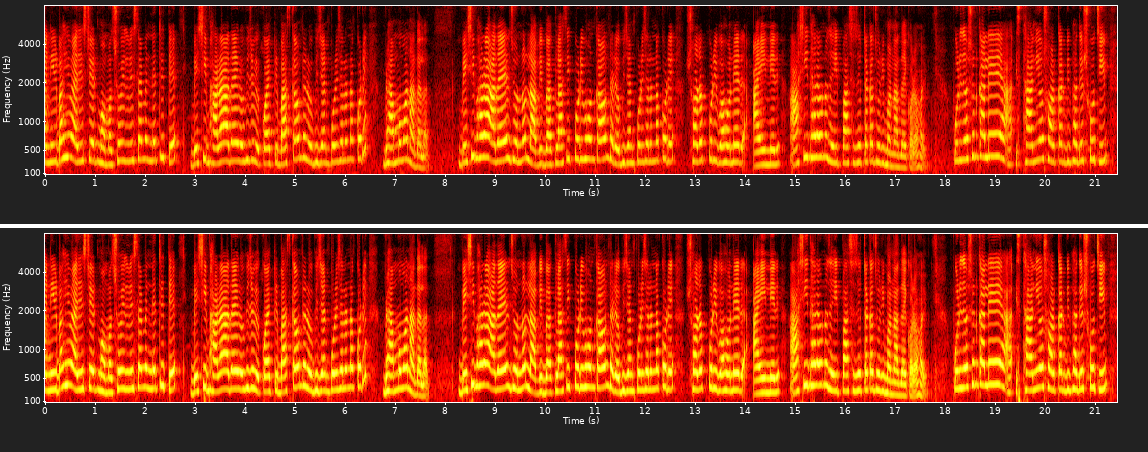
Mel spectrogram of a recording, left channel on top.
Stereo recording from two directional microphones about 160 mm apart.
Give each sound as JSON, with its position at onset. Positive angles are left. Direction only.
{"t": 0.0, "sound": "a woman's voice", "side_deg": -35}
{"t": 3.2, "sound": "a woman's voice", "side_deg": -50}
{"t": 7.0, "sound": "a woman's voice", "side_deg": -30}
{"t": 7.3, "sound": "a woman's voice", "side_deg": -40}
